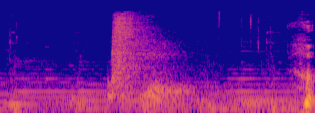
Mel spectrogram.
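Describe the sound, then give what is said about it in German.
A single sharp sneeze bursts out partway through, a short hissing blast over a low steady background hum, fading quickly with no talking. “Gesundheit.”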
